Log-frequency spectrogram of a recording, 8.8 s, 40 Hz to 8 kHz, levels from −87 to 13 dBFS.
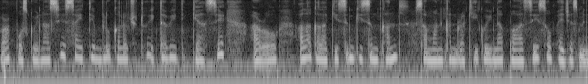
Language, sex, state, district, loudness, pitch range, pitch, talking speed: Nagamese, female, Nagaland, Kohima, -19 LUFS, 175-205 Hz, 190 Hz, 185 wpm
